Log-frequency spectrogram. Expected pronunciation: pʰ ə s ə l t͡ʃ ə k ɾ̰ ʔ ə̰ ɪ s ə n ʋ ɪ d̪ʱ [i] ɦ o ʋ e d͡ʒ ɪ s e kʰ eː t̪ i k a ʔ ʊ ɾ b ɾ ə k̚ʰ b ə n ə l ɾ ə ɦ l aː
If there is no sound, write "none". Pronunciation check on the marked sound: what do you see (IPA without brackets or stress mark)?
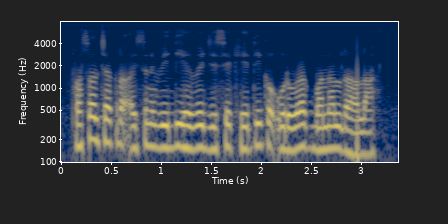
i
